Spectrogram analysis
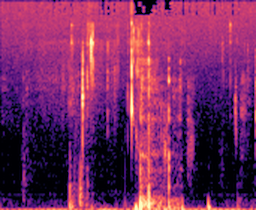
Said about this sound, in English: Let me take another real quick sip of this Chaser beer, Corona.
